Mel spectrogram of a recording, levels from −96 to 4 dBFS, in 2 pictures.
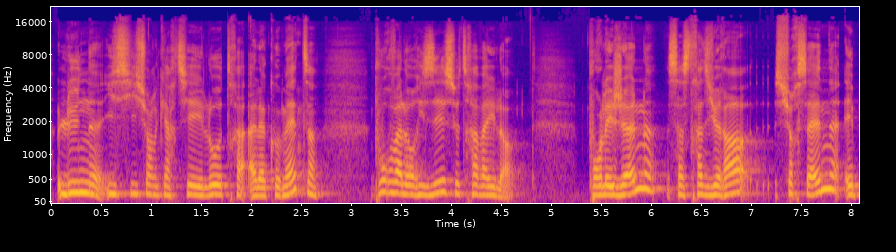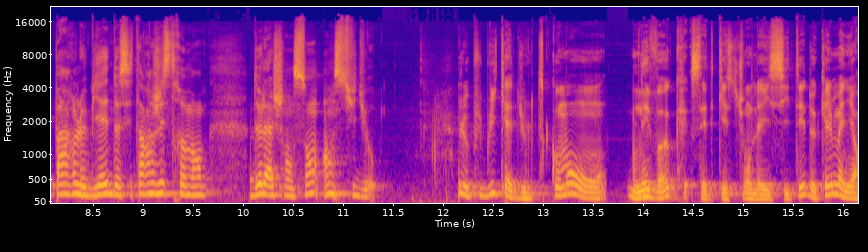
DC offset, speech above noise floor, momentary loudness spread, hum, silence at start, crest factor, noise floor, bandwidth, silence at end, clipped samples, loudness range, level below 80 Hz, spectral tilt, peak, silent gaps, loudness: under 0.1%; 26 dB; 8 LU; none; 0.05 s; 14 dB; -41 dBFS; 19 kHz; 0 s; under 0.1%; 3 LU; -48 dBFS; -4 dB/octave; -2 dBFS; none; -15 LUFS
